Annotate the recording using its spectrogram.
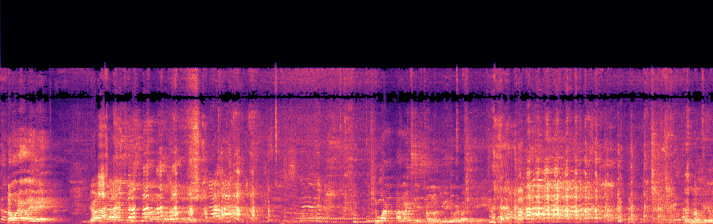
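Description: A man speaks loudly and with fervour close by.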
